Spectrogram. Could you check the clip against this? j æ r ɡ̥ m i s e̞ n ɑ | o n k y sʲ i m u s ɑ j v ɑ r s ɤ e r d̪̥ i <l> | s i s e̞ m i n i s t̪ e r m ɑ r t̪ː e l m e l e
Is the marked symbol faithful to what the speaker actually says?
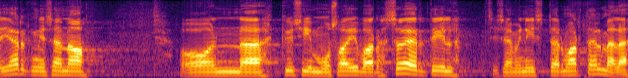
yes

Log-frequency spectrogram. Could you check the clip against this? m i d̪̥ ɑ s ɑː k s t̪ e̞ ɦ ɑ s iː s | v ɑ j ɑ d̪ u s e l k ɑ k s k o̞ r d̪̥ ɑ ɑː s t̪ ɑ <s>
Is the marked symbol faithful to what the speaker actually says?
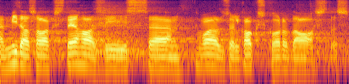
yes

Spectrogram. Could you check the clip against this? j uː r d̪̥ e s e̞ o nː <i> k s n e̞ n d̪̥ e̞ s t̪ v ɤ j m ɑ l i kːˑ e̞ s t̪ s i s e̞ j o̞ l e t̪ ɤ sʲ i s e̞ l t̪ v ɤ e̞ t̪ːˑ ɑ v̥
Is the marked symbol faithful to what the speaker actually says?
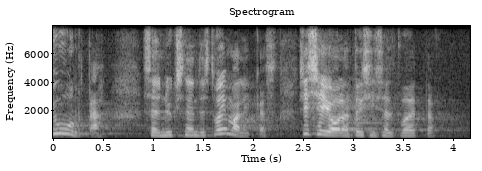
no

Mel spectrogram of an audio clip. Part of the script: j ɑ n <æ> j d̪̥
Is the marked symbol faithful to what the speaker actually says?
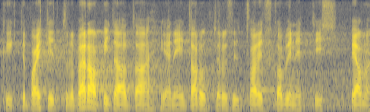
no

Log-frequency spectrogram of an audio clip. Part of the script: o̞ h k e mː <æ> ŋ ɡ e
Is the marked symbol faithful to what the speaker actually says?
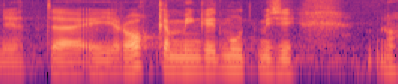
no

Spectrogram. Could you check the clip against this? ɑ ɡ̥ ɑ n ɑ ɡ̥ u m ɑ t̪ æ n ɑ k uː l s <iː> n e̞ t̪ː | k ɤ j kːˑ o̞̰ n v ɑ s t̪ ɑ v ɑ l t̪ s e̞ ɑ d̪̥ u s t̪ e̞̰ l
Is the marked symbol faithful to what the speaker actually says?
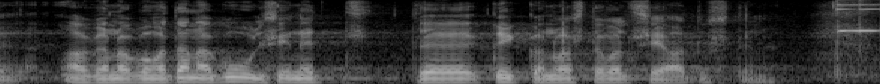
no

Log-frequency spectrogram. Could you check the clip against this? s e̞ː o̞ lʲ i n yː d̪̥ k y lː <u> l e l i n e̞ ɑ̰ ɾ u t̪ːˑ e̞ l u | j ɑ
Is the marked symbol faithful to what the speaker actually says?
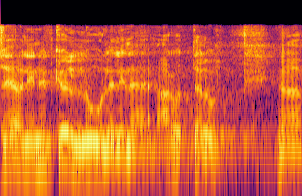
no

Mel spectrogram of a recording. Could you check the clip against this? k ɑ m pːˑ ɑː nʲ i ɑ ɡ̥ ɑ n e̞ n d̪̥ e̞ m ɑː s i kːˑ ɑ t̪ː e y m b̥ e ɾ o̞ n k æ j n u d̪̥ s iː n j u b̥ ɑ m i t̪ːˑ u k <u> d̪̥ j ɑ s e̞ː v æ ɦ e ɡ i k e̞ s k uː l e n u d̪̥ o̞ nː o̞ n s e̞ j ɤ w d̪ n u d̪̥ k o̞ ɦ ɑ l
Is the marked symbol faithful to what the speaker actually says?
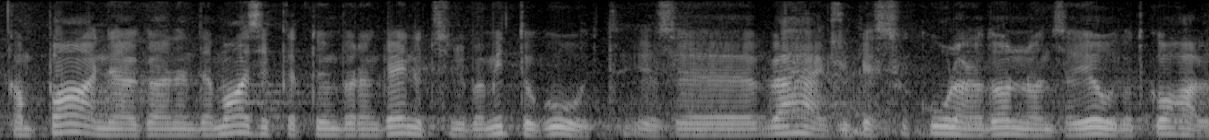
no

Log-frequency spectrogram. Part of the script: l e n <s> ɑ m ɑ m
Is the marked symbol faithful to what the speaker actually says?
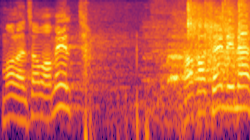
yes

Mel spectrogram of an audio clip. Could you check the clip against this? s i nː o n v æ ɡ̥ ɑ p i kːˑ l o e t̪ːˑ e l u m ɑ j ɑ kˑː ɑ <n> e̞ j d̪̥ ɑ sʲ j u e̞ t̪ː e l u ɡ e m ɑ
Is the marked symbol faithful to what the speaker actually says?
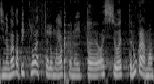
yes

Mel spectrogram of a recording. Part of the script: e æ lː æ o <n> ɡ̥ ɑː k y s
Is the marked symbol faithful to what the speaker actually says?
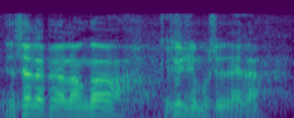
no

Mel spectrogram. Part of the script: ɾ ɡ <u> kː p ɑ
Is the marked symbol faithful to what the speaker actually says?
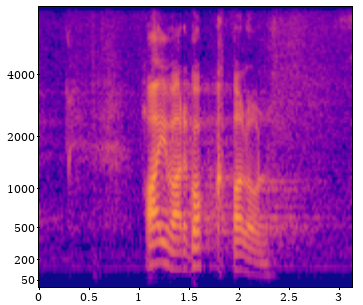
no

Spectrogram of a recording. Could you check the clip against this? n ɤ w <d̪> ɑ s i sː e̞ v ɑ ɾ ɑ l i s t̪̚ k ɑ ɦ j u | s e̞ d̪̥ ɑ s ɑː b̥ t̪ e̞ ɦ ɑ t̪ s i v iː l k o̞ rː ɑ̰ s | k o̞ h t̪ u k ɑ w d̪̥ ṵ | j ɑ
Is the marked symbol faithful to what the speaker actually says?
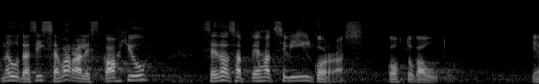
yes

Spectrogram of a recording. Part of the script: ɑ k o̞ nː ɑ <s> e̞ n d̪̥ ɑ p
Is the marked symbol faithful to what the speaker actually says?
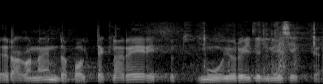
no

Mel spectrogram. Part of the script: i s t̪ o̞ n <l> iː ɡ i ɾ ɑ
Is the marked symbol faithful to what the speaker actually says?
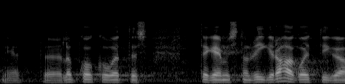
no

